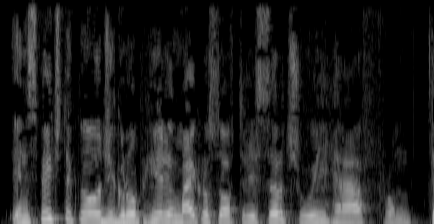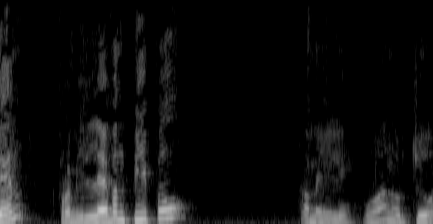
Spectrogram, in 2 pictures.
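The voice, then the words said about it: Non-native English accent. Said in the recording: “it works for my accent”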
